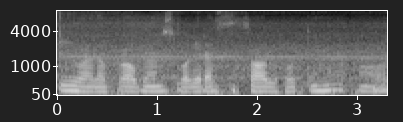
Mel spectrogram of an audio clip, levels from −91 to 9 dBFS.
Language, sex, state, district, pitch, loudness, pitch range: Hindi, male, Chhattisgarh, Sukma, 120 Hz, -20 LUFS, 115-130 Hz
